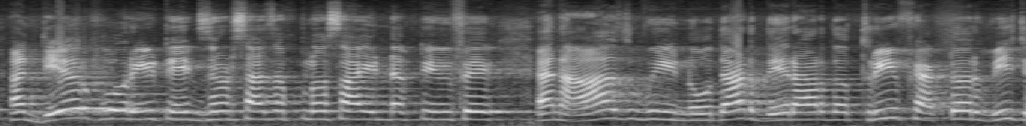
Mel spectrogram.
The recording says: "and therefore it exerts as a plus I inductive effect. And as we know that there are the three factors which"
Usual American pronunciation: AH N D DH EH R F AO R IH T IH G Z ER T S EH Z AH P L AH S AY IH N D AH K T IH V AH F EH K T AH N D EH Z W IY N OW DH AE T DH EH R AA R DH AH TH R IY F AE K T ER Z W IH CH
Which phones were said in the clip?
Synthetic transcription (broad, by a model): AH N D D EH R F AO R IH T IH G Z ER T S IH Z AH P L AH S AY IH N D AH K T IH V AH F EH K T AH N D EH Z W IY N OW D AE T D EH R AA R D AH T R IY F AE K T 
